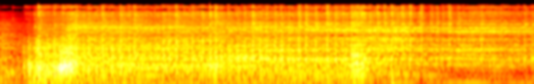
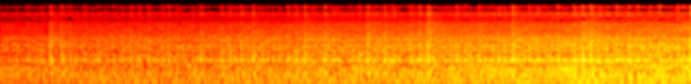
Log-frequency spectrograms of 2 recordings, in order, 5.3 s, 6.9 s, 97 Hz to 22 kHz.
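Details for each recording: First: 2001 Honda CR80 two-stroke running: light metallic rattle or knock over the raspy exhaust buzz, caused by a loose motor and exhaust pipe, possibly after a hard fall. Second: 2001 Honda CR80 two-stroke after fixing the loose motor and pipe that caused knocking, plus a tune-up: a low, steady, even idle with no knocking, lower than the previously too-high idle.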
